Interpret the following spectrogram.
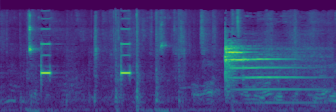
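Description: A boxing round timer gives two short electronic beeps about a second apart, then a bell rings about three seconds in and slowly dies away, marking the end of the round. Sharp slaps of boxing gloves landing on mitts are heard between the beeps.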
